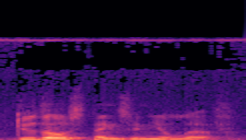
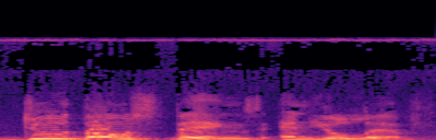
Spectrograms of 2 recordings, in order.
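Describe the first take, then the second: First: Said in the usual way. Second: Each word laid down slowly; slow it right down so "Do those things" lands hard; deliberate slow emphasis on "Do"; slow, weighty repeat. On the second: Shown as a demonstration. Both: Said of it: "You want to put yourself under the law?".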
